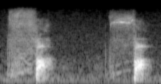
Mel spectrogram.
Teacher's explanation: نیچے کے ہونٹ کو اوپر کے دانتوں سے ملائیں. اوکے، اوپر کے دانتوں سے لگائیں، پھر کہیں فا.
